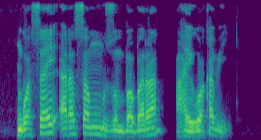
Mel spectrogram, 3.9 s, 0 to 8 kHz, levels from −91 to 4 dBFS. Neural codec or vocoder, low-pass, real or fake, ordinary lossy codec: vocoder, 44.1 kHz, 128 mel bands every 256 samples, BigVGAN v2; 7.2 kHz; fake; Opus, 64 kbps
